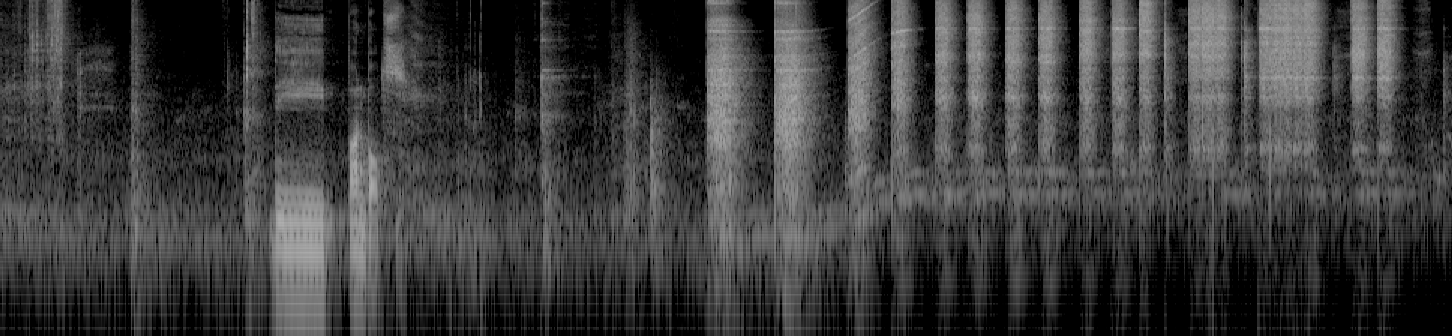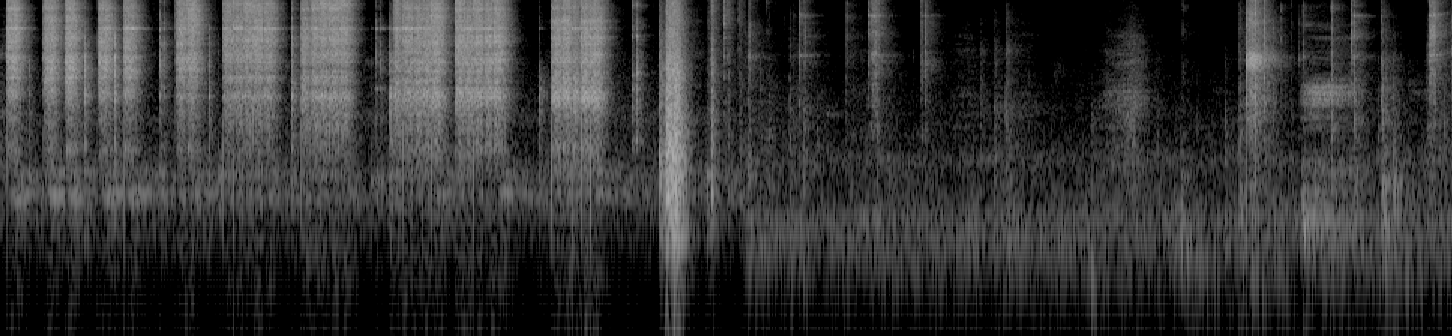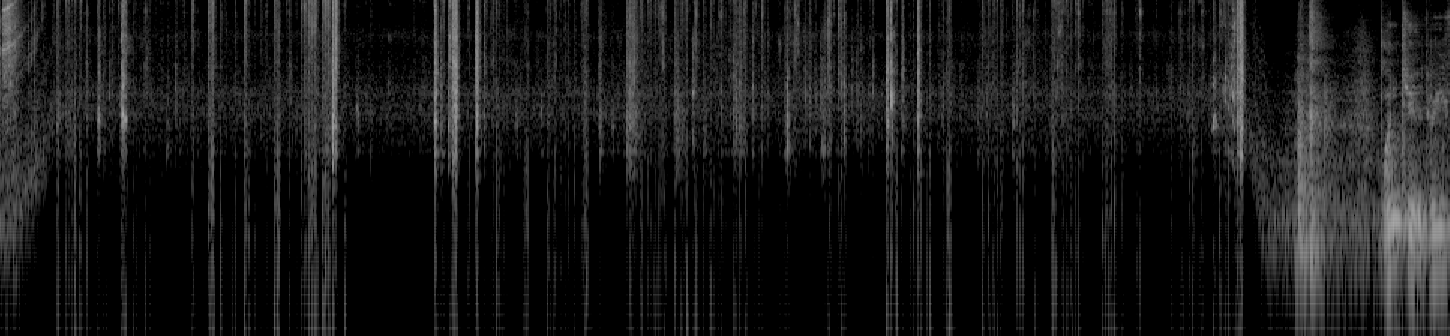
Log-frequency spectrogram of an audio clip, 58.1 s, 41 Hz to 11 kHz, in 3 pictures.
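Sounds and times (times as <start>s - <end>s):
ratchet wrench clicking: 11.3s - 18.7s, 19.4s - 27.6s.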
